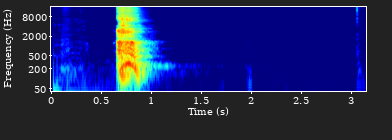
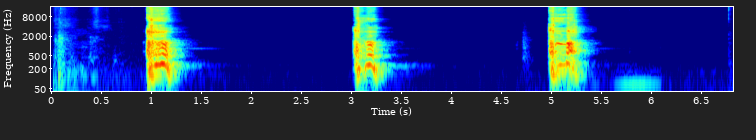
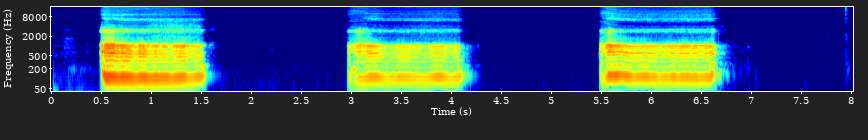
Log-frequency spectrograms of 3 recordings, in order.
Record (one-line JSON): {"cough_length": "3.2 s", "cough_amplitude": 32768, "cough_signal_mean_std_ratio": 0.21, "three_cough_length": "6.8 s", "three_cough_amplitude": 32768, "three_cough_signal_mean_std_ratio": 0.25, "exhalation_length": "8.0 s", "exhalation_amplitude": 32768, "exhalation_signal_mean_std_ratio": 0.46, "survey_phase": "beta (2021-08-13 to 2022-03-07)", "age": "65+", "gender": "Male", "wearing_mask": "No", "symptom_none": true, "smoker_status": "Never smoked", "respiratory_condition_asthma": false, "respiratory_condition_other": false, "recruitment_source": "REACT", "submission_delay": "1 day", "covid_test_result": "Negative", "covid_test_method": "RT-qPCR"}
